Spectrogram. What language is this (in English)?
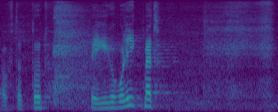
Estonian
